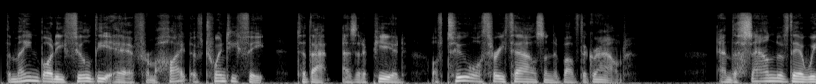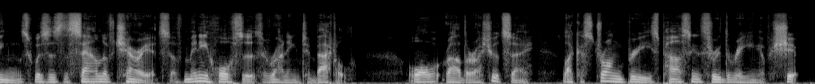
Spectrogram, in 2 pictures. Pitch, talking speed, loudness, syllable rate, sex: 115 Hz, 215 wpm, -21 LUFS, 5.5 syllables/s, male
